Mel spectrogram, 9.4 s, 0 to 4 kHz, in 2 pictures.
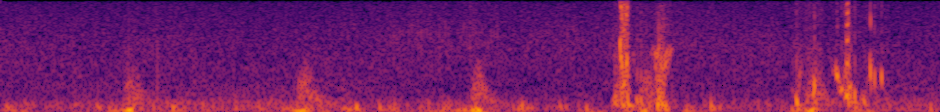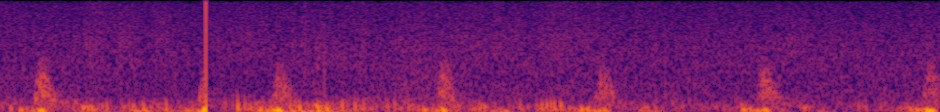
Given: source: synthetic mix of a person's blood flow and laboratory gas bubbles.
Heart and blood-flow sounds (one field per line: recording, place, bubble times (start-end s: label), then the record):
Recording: Doppler ultrasound of blood flow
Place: subclavian vein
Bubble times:
3.05-3.37 s: bubbles
3.96-4.12 s: bubbles
4.14-4.45 s: bubbles
From the record:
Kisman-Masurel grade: 212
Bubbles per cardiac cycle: several, 3 to 8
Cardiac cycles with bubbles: 1 to 10%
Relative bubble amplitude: moderate (0.250 to 0.450)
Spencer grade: 1 (occasional bubble signal discernible with the cardiac motion signal, with majority of cardiac periods free of bubbles)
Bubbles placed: anywhere in the cardiac cycle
